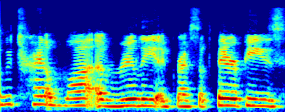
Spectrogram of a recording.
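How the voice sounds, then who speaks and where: This woman speaks with a fairly high pitch. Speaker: renal dietitian presenter. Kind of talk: webinar presentation. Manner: fast.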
